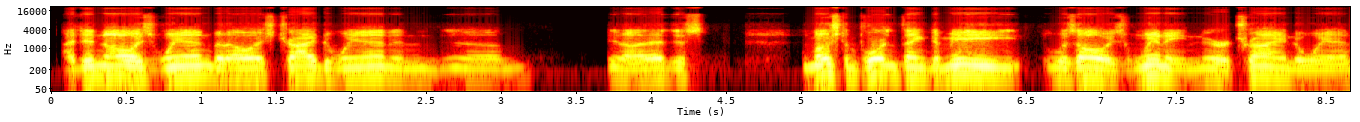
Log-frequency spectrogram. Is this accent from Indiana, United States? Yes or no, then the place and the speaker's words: yes; Converse, Indiana, United States; moved away as an adult; also born or lived in North Carolina / Denver; when I was growing up in Converse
